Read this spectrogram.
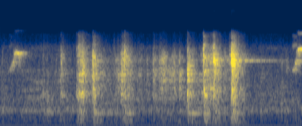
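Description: A parrot's beak taps and rattles against a metal perch.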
